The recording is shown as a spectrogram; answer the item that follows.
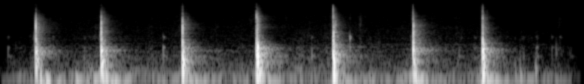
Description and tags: foot stomping on linoleum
